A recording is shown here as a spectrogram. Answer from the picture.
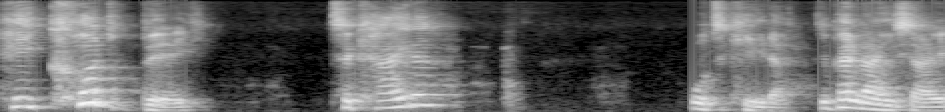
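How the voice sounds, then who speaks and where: With a high pitch, a man's voice makes very wide pitch swings. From Birmingham, England. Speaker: live streamer. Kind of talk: live stream chat. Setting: live stream, home webcam. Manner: rambling, self-correcting. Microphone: cheap webcam, unsure of volume.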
